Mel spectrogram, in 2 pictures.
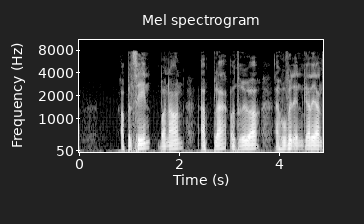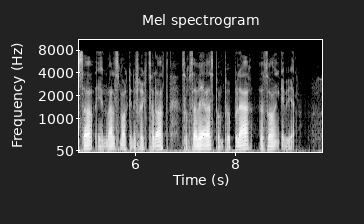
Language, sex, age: Norwegian, male, 19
